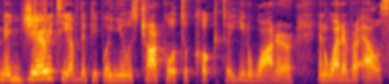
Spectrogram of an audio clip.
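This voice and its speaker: A woman with an American accent speaks in a quiet setting. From Oregon, US. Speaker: charity founder. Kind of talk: interview testimony. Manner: halting.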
